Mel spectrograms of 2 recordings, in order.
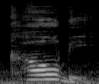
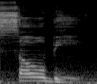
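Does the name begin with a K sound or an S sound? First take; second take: K sound; S sound. First: The name begins with a K sound. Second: The name begins with an S sound. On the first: The speaker calls it right. "that is going to just be a K" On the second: The speaker calls it wrong. "I don't use the S sound, even though it's a C"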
